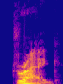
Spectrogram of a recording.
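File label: "drag", British English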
